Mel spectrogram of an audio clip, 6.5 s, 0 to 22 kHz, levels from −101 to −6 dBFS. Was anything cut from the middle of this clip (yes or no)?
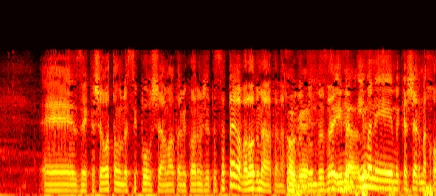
no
